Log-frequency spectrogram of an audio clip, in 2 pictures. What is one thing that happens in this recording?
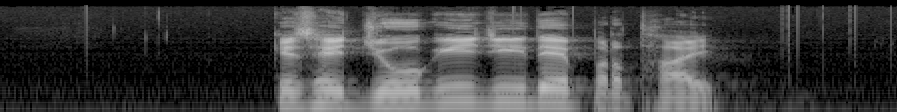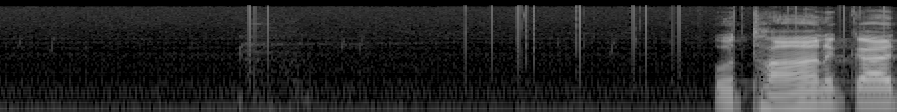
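A man sings a drawn-out chant into a microphone.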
